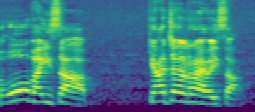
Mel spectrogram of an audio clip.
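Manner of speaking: loud call-out as a volume demo. Shown as a demonstration. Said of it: "जितनी जोर से आप बोलोगे".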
